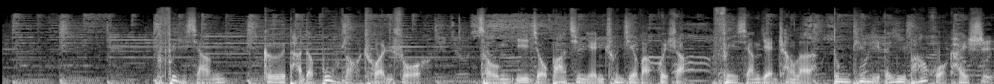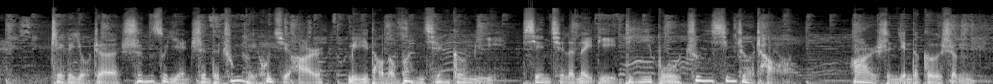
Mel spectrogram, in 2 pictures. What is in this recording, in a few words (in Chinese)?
专题, 人物, 沉稳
